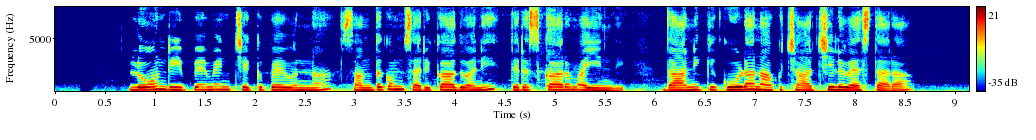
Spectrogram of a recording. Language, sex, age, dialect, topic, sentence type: Telugu, female, 18-24, Utterandhra, banking, question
